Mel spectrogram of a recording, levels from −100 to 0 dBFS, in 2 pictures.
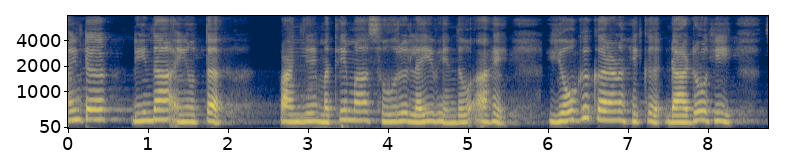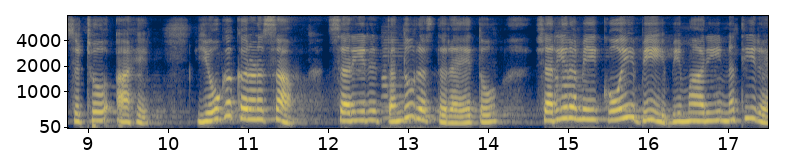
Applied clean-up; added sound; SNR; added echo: neural separator model SepFormer DNS4.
